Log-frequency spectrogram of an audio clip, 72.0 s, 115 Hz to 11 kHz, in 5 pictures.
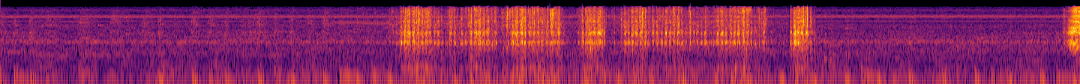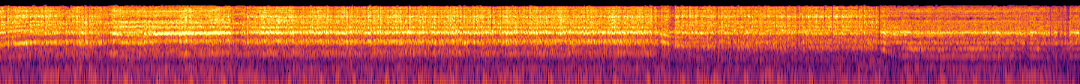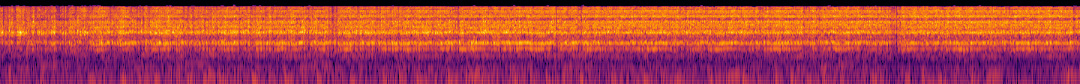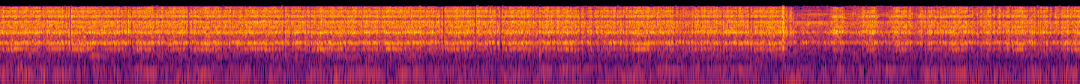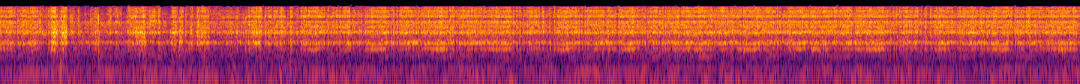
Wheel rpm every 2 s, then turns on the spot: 0, 0, 20, 30, 20, 10, 0, 90, 160, 160, 160, 150, 120, 90, 70, 70, 70, 70, 70, 70, 70, 70, 70, 70, 70, 70, 70, 70, 70, 70, 70, 70, 70, 70, 70, 70.
4-12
